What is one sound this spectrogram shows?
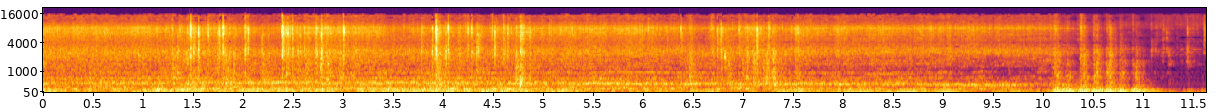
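A car engine hums low and steady.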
